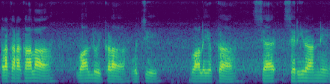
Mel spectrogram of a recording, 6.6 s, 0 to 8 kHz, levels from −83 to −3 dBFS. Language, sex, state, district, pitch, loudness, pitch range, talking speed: Telugu, male, Andhra Pradesh, Guntur, 105 Hz, -17 LUFS, 105-110 Hz, 90 wpm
